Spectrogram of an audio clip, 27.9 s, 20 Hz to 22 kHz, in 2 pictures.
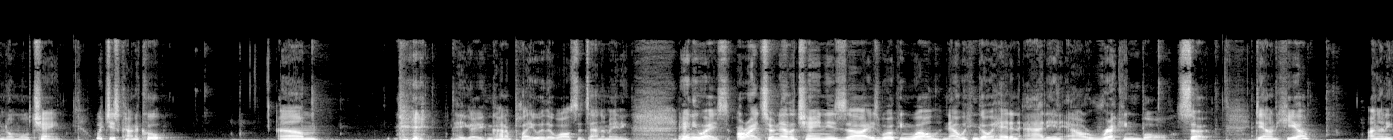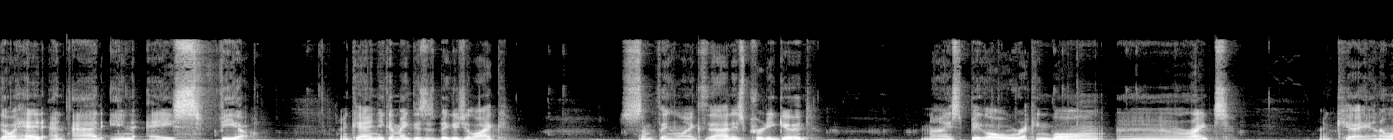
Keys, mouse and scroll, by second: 1.4-2.5 drag, 2.1 g, 4.1 ctrl+z, 5.2 Escape, 10.3 KP_1, 11.1 Tab, 12.2 Tab, 12.7 shift+s, 13.5 Tab, 14.2 shift+a, 15.5-18.5 typing, 19.6 s, 20.3 Tab, 23.6 Tab, 23.8 s, 24.3 g, 25.4 Tab, 27.3 b.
